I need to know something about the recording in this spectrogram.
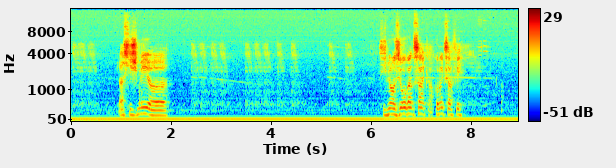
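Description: A man speaks briefly close to a microphone.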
